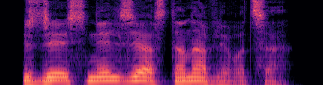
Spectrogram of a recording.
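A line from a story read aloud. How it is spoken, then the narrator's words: Gloomy. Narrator (Russian): мрачно ответил я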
